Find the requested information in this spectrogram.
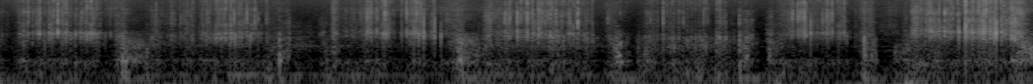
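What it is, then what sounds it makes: Foam microphone windscreen being scratched. Long nails on both hands grip and scratch a black foam microphone windscreen, producing a continuous, irregular scratching and rustling sound. The sound is dominated by a deep, muffled low-frequency rumble, with occasional louder crackling swells and little high-end brightness.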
